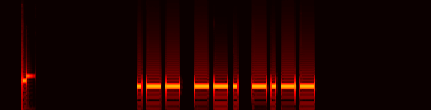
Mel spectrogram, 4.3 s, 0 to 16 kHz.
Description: Morse code, heard as a keyed tone, about 25 wpm, 700 Hz. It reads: WGY
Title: USA Call Sign Postfixes - 3 Letters 25wpm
